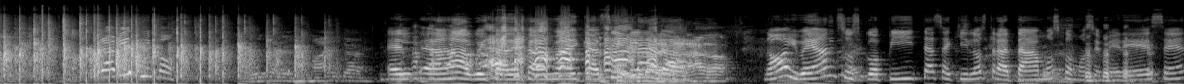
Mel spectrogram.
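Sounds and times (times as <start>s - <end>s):
small group clapping: 0.0s - 3.7s
speech: 3.6s - 11.8s
laughter: 4.0s - 7.2s, 10.5s - 11.8s.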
